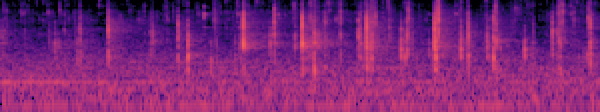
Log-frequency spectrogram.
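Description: Pop Rocks candy crackles at a children's dinosaur party, scattered tiny sharp pops and snaps, faint and close, irregular in rhythm with quiet background between them.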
